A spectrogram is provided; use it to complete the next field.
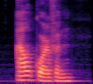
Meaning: plural of aalkorf
- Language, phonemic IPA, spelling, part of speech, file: Dutch, /ˈalkɔrvə(n)/, aalkorven, noun, Nl-aalkorven.ogg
